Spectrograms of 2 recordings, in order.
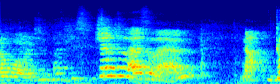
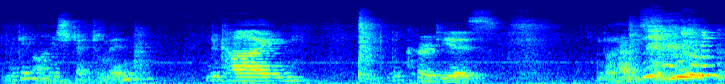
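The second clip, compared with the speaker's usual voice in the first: teasing drawl; 6 semitones lower, 9 dB quieter than usual. Acted. Nurse teasingly delays the news.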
